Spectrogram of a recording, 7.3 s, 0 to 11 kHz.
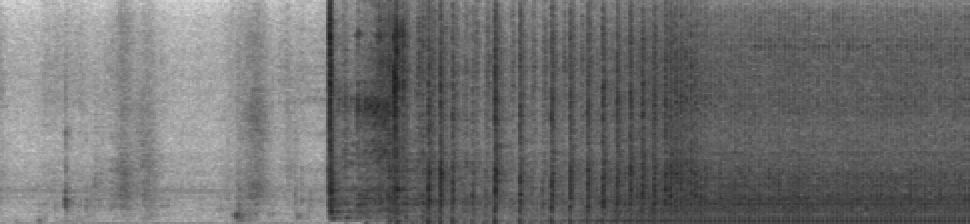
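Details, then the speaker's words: Early-2000s Craftsman LT1000 lawn tractor, overheated and previously without compression, after repair, with a bad spark plug noted: a few sputtering fires, then the single-cylinder engine settles into a steady, even run with a low thrum; running well now. "uh seems to be pretty decent"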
